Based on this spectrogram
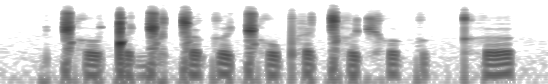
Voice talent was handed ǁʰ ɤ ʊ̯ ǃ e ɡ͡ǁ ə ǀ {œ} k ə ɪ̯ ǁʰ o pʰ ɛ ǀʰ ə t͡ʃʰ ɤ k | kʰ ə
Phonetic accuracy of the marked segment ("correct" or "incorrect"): correct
